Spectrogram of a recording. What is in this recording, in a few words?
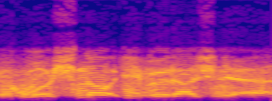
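Polish chat; speech; War Thunder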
